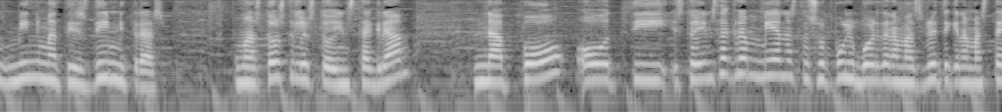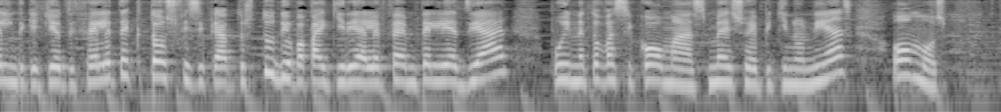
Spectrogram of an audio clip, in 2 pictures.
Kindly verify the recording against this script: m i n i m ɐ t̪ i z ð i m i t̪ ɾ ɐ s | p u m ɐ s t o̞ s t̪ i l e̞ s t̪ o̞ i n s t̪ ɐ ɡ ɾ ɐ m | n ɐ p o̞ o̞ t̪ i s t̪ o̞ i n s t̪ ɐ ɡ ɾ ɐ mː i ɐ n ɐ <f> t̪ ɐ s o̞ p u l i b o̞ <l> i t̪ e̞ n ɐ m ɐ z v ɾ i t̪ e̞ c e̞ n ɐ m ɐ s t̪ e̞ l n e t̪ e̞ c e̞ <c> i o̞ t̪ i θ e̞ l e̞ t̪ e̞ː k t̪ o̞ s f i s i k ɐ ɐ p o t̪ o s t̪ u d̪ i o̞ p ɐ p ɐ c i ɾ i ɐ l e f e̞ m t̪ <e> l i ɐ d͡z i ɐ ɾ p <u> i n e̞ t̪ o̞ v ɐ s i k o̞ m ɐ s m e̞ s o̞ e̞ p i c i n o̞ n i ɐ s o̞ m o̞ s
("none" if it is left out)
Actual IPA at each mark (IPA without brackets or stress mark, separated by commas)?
s, ɾ, c, e, u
